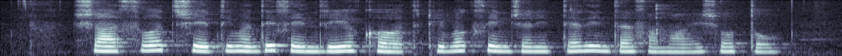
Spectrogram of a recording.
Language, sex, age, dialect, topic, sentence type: Marathi, female, 36-40, Northern Konkan, agriculture, statement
